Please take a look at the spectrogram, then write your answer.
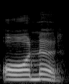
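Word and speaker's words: honour: तो यहां पर देखिए ओनर एच साइलेंट होता है ओनर लूना बिर्टन के सम्मान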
